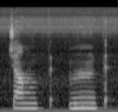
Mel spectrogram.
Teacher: m and p, both are bilabial, both are produced by lips.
